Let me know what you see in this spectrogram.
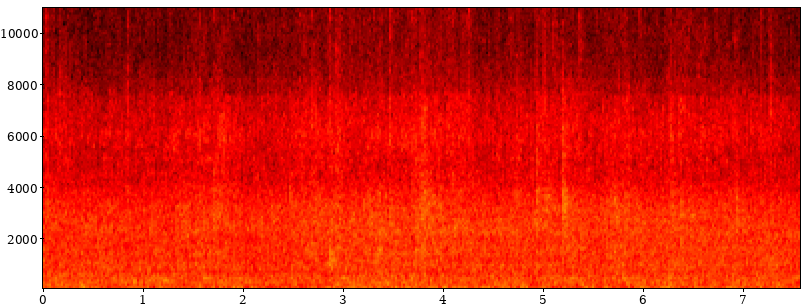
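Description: Rain falling steadily outside a window, an even hiss.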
